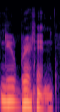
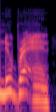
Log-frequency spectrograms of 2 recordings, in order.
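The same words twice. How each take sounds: First: The t sound in Britain is clearly pronounced. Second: The t sound in Britain is dropped. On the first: The speaker calls it right. "I'm into elocution" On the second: The speaker calls it wrong. "it's not New Britain"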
